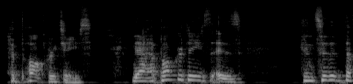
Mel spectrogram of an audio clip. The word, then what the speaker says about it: Hippocrates: Now, there are multiple ways to pronounce his name. I'm going to pronounce it Hippocrates.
